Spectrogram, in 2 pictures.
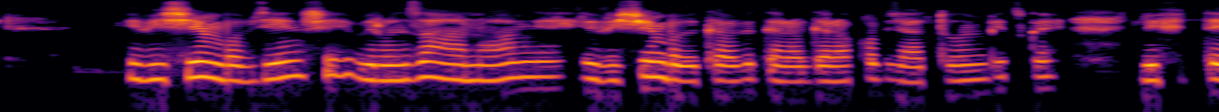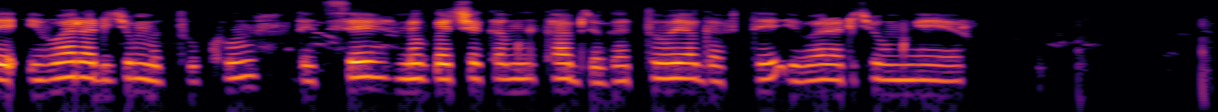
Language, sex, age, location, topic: Kinyarwanda, female, 18-24, Gakenke, agriculture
